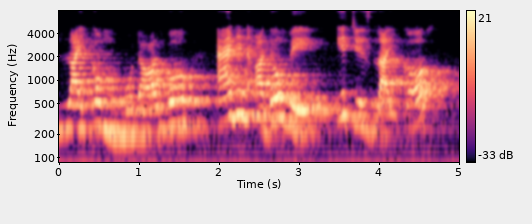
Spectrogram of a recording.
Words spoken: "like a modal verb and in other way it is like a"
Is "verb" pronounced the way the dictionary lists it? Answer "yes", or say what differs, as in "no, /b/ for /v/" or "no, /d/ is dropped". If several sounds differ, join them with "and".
no, /b/ is dropped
